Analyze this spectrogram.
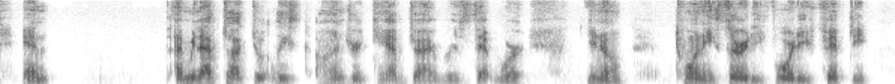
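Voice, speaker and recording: A dry, close sound with no echo, from a man with a fairly high, dark and mellow voice and ordinary pitch variation. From US, Massachusetts (Berkshires). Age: 60s. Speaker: masseur and former professional dancer. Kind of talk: podcast interview. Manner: halting, self-interrupting.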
